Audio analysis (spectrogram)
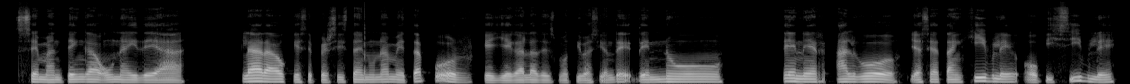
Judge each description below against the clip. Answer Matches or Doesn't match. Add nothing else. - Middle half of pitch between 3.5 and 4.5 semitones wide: Doesn't match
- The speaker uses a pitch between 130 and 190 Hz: Doesn't match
